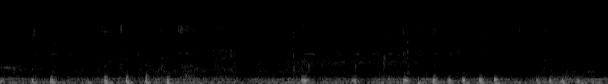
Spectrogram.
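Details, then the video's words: Labrador Retriever named Nona eating a huge grilled sandwich: low, moist chewing and smacking in uneven bursts, then a quicker run of steady chomps in the last few seconds, over a constant low rumble. "Labrador NONA eating huge grill sandvich"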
